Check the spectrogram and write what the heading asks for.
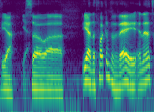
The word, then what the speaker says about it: Vive: is it Vive or Reeve? Fact check? Vive. Yeah. So, yeah, the fucking Vive, and that's like, what, $800? It's actually pronounced 6-5-E.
